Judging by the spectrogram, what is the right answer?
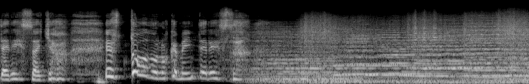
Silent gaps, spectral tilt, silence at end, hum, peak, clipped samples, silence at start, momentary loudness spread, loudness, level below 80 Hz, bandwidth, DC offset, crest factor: none; -3.5 dB/octave; 0 s; none; -2 dBFS; under 0.1%; 0 s; 6 LU; -19 LUFS; -44 dBFS; 15.5 kHz; under 0.1%; 18 dB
